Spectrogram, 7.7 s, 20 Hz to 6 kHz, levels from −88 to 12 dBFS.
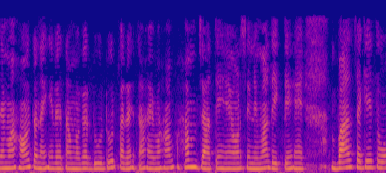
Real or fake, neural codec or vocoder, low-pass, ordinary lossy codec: fake; codec, 16 kHz, 16 kbps, FreqCodec, smaller model; 5.4 kHz; MP3, 32 kbps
